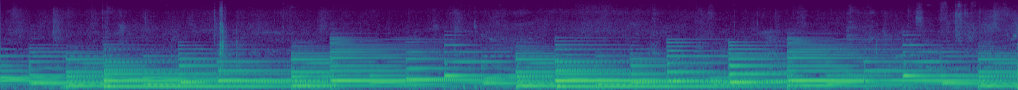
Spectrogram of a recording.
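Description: Keyboard playing the slow introduction to a hymn: a melody over held, sustained chords, with notes changing about every half second, before the singing begins.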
